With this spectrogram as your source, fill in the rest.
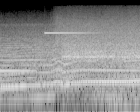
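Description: A start signal beeps once.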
